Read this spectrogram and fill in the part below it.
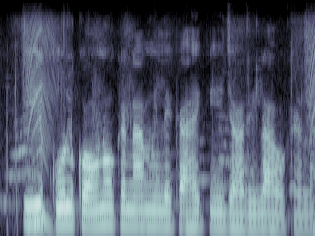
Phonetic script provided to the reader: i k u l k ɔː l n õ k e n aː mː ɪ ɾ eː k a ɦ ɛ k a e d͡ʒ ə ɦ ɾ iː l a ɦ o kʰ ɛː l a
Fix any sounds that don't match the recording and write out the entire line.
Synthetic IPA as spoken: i k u l k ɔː n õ k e n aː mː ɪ l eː k a ɦ ɛ k i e d͡ʒ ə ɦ ɾ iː l a ɦ o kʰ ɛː l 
